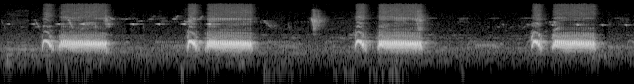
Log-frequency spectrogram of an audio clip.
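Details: Ring-necked dove, also called Cape turtle dove, giving its regular "work harder" call. Each phrase is a short rising lead-in note followed by a longer burry, rasping coo, repeated about every two seconds, four phrases in all, against a quiet background.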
